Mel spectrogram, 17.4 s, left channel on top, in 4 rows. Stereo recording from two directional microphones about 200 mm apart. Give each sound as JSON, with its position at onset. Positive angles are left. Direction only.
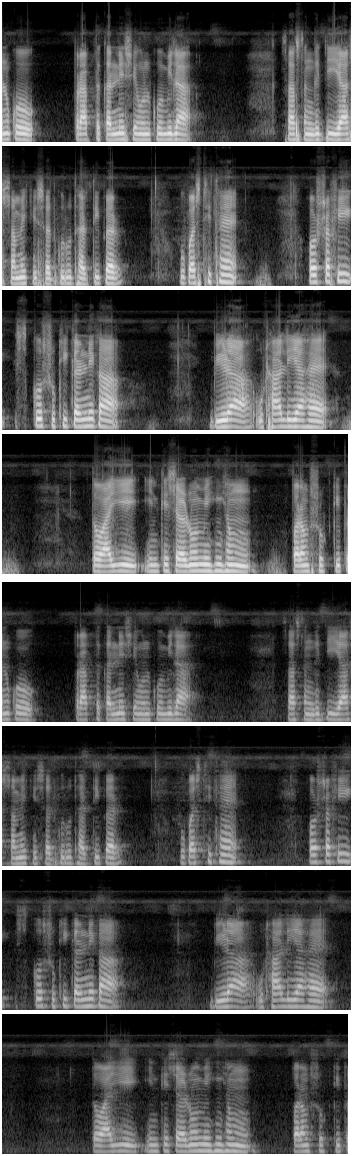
{"t": 0.9, "sound": "speech", "side_deg": 35}
{"t": 11.3, "sound": "speech", "side_deg": 35}
{"t": 14.2, "sound": "speech", "side_deg": 35}
{"t": 16.6, "sound": "speech", "side_deg": 35}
